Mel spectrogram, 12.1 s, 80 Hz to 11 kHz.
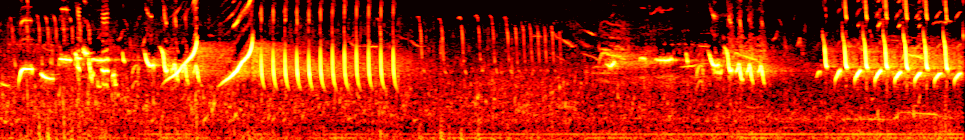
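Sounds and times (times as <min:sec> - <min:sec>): nightingale singing: 0:00.0 - 0:12.0.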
